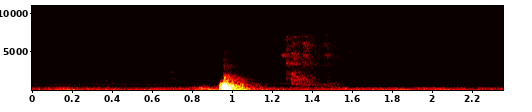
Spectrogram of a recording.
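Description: A frying pan knocks once on a glass cooktop about a second in, followed by a short scraping swish as it is shifted.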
